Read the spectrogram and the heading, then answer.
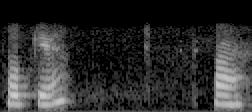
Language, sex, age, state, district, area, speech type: Kannada, female, 18-30, Karnataka, Bangalore Rural, rural, conversation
